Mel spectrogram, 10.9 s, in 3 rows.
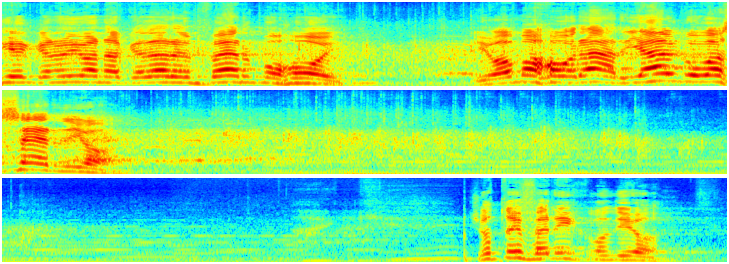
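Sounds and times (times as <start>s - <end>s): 
speech: 0.0s - 1.8s, 2.4s - 4.3s, 9.6s - 10.6s
crowd applause: 0.0s - 8.7s
deep low hum: 5.3s - 9.8s.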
